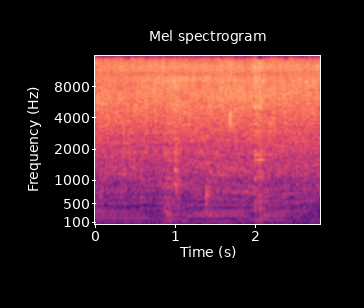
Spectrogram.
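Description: Chicken sautéing with spices in a pan gives a steady, close sizzle, and a few faint scrapes or stirring clinks rise out of it now and then.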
